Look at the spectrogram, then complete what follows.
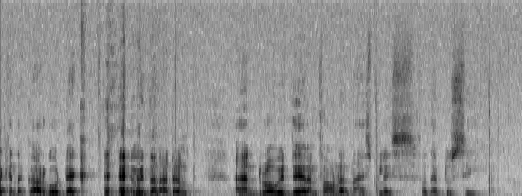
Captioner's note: laughs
